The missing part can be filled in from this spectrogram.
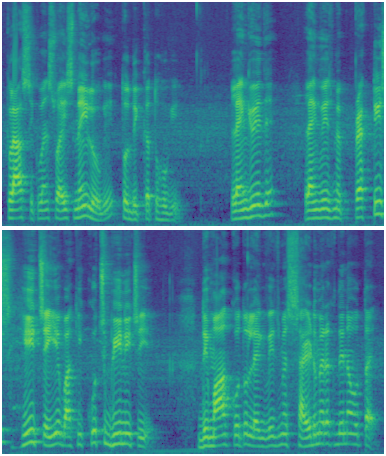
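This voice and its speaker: A man teaching an English lesson, drilling examples over and over and asking rhetorical questions. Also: fairly high pitch. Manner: spells out words letter by letter.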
